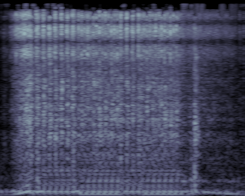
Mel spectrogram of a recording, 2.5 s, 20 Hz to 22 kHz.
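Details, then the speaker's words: Big-block Mopar V8 in a Charger with MSD 6AL box and factory electronic distributor, rev limiter set at 2,000 rpm, in gear: rapid choppy stutter and popping as ignition cuts at the limiter; feared hard on exhaust valves. "Boy, that sounds interesting, right? That's a good how to burn up your exhaust valve or something. That has to be bad."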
